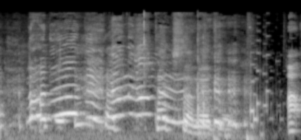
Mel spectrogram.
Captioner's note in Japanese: 高い声で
